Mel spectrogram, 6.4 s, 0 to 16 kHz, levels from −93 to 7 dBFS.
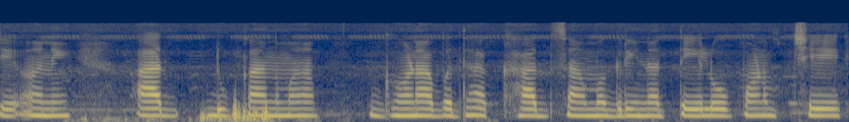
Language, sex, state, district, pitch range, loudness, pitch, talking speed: Gujarati, female, Gujarat, Valsad, 200-210 Hz, -19 LUFS, 205 Hz, 95 wpm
